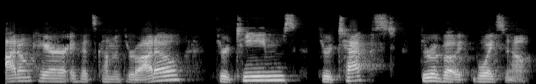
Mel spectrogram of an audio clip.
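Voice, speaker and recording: Bright, emphatic woman guest. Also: rumbling low, poor audio. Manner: energetic, emphatic, quick bursts. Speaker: guest, CRM vice president. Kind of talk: podcast interview.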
